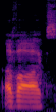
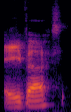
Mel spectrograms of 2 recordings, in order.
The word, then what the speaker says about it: AVAX: the Avalanche ecosystem yeah internally we say a Vox but most people externally says avax and so uh okay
